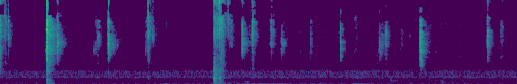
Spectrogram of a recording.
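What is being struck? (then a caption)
Kinetic sand block. A small, palm-sized piece of molded yellow kinetic sand, solid and held in the palm, is scored again and again with the tip of a thin metal blade. Crumbly cutting and scratching sounds come as short, bright, dry ticks and scrapes at an uneven pace, with two sharper, louder cuts standing out over a quiet, faint hiss.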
